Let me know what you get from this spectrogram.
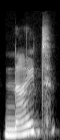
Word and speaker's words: knight: Knight to rycerz. To słowo wymawiamy tak samo jak noc, mimo że na początku jeszcze jest dodatkowa litera K.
